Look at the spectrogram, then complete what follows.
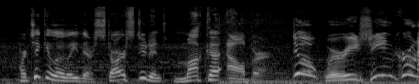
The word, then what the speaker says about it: Albarn: Despite their name, Death Academy wasn't exactly a fan, particularly their star student, Maka Alburn. Don't worry, she and Crona I thought it ended up pronounced Albarn.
